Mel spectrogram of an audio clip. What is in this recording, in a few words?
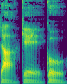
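"takeko", concatenated syllables; Affixing experiment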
